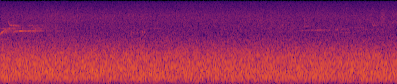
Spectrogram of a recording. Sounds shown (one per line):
Hermit Thrush song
